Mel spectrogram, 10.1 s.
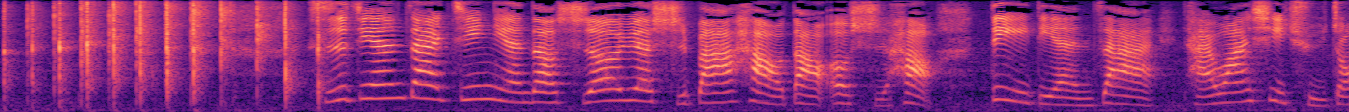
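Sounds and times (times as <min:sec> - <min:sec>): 
hand clapping: 0:00.0 - 0:02.6
speech: 0:02.4 - 0:10.1.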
